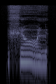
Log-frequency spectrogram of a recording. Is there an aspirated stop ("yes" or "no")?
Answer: no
